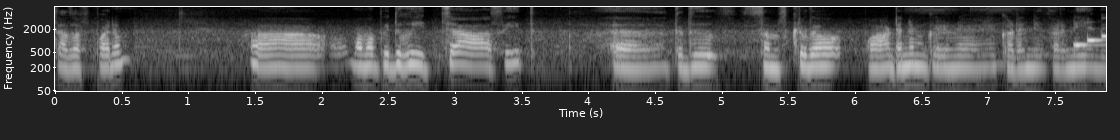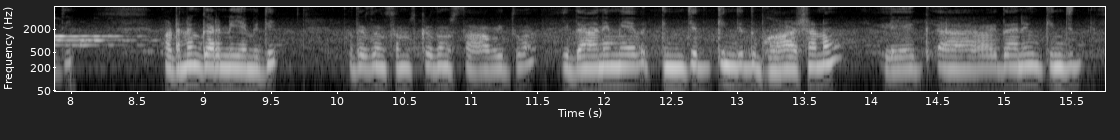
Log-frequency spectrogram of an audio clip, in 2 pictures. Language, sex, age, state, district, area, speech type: Sanskrit, male, 18-30, Kerala, Idukki, urban, spontaneous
